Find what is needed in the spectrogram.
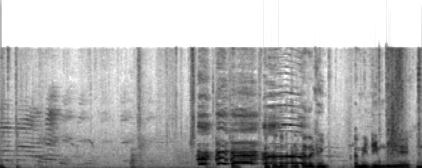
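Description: A rooster crows once: a single long call of about two seconds, starting about halfway through.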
